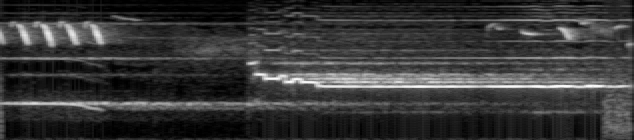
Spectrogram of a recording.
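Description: Pet birds such as African, Java and other finches in a shop, giving a quick run of bright chirps, then sustained high whistled tones, clear and close.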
